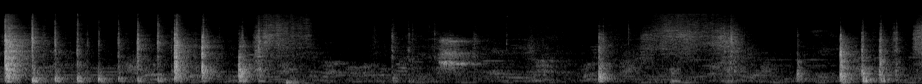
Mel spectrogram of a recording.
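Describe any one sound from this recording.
Sharp knocks tap quickly against wooden trim, close by.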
